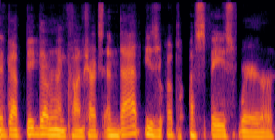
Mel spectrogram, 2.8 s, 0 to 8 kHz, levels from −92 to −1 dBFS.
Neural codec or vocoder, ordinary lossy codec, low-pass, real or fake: codec, 44.1 kHz, 2.6 kbps, SNAC; AAC, 48 kbps; 7.2 kHz; fake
